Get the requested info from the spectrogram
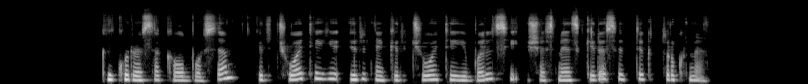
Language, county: Lithuanian, Utena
